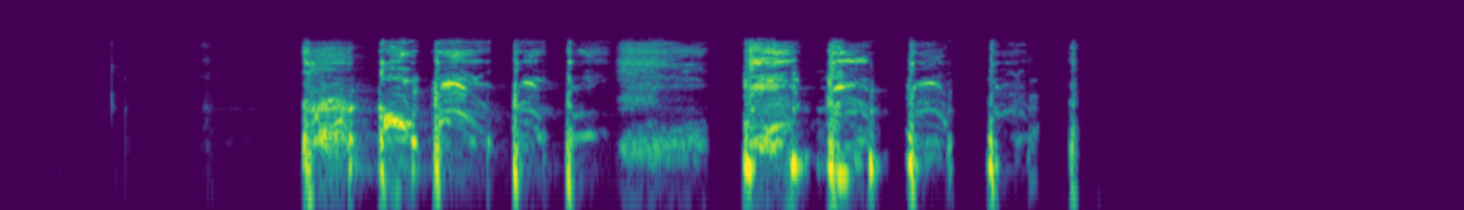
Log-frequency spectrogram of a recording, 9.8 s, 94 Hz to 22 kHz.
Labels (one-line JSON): {"expert_labels": [{"quality": "good", "cough_type": "dry", "dyspnea": false, "wheezing": false, "stridor": false, "choking": false, "congestion": false, "nothing": true, "diagnosis": "upper respiratory tract infection", "severity": "severe"}], "age": 43, "gender": "male", "respiratory_condition": true, "fever_muscle_pain": false, "status": "symptomatic"}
